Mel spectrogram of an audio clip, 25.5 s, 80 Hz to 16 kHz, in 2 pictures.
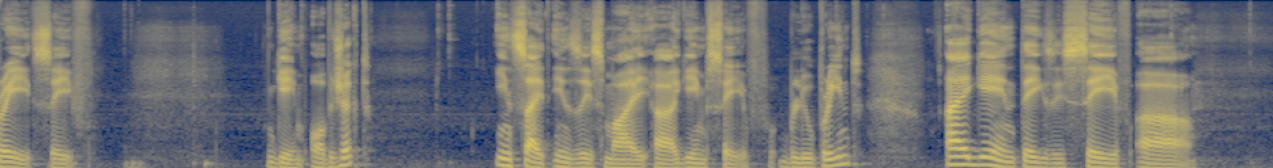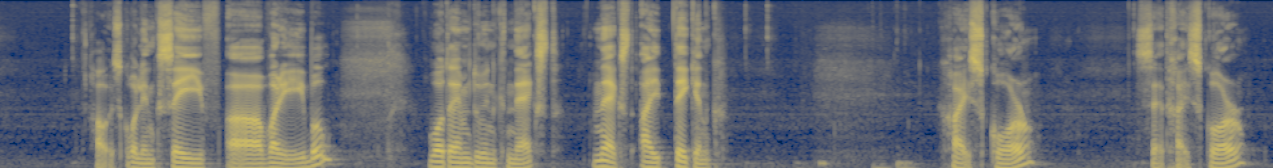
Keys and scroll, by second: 0.3-1.7 typing, 21.1-22.0 typing.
